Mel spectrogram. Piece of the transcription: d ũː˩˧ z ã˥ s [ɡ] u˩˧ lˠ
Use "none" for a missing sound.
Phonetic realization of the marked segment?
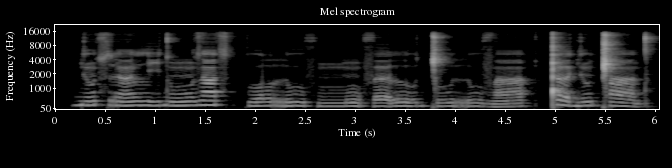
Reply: kː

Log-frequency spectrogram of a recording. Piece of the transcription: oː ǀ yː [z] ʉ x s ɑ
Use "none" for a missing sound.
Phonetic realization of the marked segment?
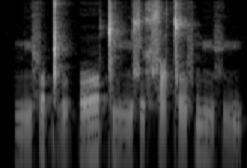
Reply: s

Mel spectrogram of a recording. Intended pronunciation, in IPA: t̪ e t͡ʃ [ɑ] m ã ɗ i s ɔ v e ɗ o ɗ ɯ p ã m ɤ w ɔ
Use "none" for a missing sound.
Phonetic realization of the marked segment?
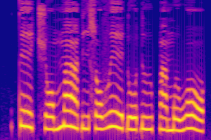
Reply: ɔ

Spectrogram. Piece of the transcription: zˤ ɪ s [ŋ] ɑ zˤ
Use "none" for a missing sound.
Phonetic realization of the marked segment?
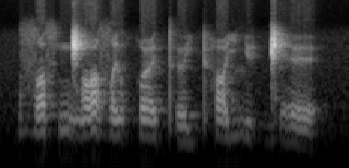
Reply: ŋ͡ǁ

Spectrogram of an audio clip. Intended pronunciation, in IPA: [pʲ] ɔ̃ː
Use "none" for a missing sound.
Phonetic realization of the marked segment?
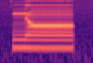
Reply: mʲ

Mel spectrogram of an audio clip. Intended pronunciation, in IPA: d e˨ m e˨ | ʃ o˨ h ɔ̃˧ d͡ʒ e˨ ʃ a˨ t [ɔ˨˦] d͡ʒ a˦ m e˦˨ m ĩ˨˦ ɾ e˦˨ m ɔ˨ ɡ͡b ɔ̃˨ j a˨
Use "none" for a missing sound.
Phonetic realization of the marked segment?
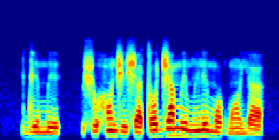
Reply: ɔ˨˦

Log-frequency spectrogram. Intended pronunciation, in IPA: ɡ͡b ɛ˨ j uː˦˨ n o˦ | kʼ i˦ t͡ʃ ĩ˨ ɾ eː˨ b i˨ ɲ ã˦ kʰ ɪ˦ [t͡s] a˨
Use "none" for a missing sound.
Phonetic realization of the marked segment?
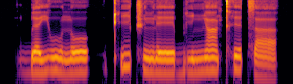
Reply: t͡s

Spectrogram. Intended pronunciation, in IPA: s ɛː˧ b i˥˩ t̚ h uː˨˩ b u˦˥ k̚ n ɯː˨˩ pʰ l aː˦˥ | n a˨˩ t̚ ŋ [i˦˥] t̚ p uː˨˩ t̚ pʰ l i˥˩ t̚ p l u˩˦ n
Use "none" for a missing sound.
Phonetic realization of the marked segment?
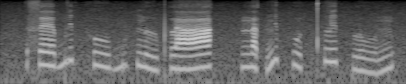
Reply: i˥˩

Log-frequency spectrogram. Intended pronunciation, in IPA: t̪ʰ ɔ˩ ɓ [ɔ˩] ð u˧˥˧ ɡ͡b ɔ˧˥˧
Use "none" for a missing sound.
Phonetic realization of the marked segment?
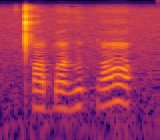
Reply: ɔ˩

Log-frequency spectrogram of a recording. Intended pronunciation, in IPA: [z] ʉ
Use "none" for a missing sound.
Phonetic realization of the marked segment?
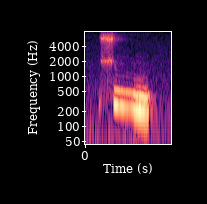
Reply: ʃ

